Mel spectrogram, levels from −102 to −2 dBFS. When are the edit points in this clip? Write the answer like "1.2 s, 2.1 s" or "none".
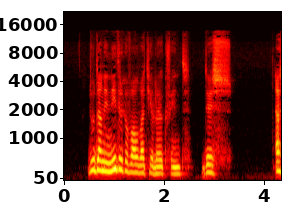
2.6 s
